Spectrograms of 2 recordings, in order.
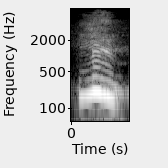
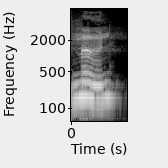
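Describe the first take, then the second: First: Put-on "Moon" blurted loud, like a toddler; toddler's mispronunciation. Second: Said in the usual way. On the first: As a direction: imitate a small child's unclear "Moon", punched out. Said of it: "He can't talk or, uh, enunciate". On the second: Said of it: "means moon".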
